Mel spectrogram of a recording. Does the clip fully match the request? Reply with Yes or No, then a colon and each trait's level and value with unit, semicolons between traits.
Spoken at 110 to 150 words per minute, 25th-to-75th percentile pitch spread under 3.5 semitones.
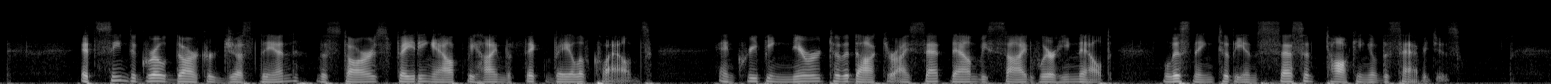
Yes: average, 145 wpm; average, 3.1 semitones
